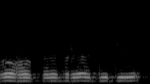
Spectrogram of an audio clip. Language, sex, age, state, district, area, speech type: Manipuri, male, 60+, Manipur, Churachandpur, urban, conversation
